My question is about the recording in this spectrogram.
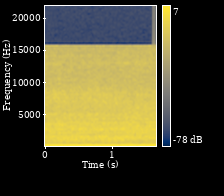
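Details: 1996 Ford SHO after engine replacement, with no-crank fault traced to bad engine block ground; car now running on a temporary ground, steady even low idle with no misses, knocks or stumbles.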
